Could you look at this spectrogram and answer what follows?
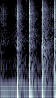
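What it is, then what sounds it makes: Bread loaf, baked through (hollow bottom). The bottom of a white tin bread loaf is tapped four times, each giving a short, low, hollow thud that dies away quickly. The hollow sound shows the loaf is baked through.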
